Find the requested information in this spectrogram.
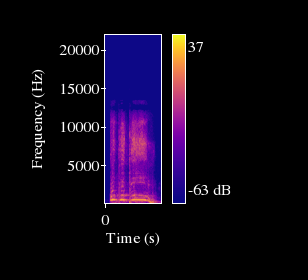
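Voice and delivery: high loud boom boom boom; news sting vocalised. Pretend. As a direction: belt it out like a jingle. News sting sound effect.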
